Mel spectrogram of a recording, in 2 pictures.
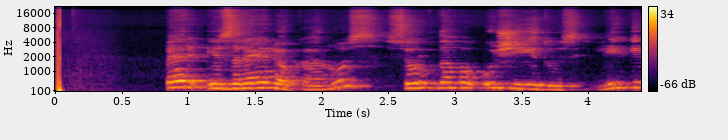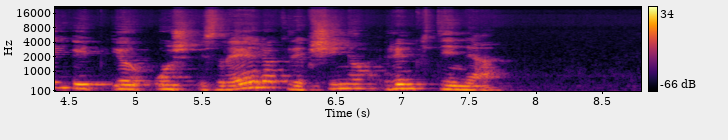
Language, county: Lithuanian, Kaunas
